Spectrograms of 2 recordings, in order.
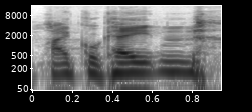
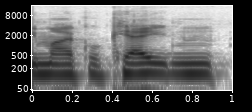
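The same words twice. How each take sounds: First: Said in the usual way. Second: Country accent. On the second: Real, not acted. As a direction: slip into a country accent on Michael Keaton. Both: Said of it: "butchering the last name".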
